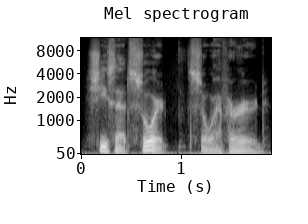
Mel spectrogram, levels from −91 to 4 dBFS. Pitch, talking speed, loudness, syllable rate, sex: 90 Hz, 155 wpm, -17 LUFS, 4.5 syllables/s, male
